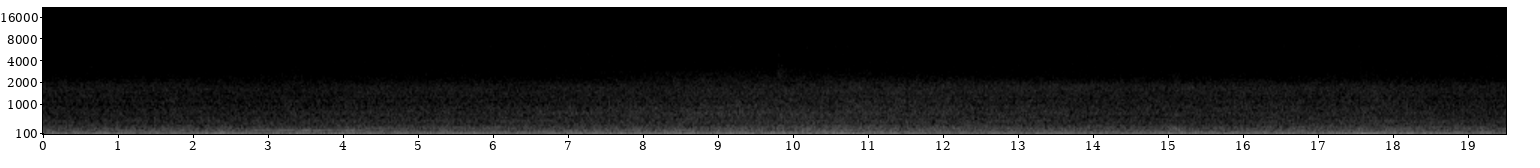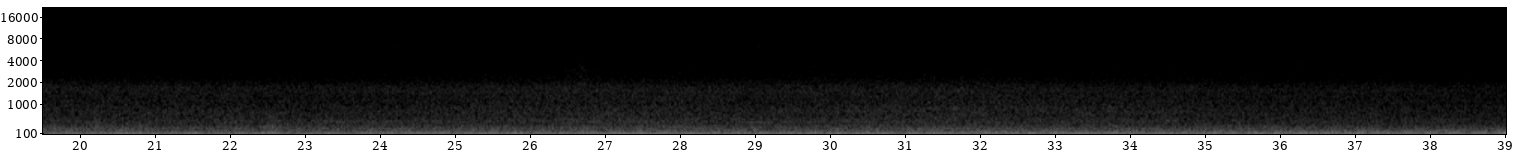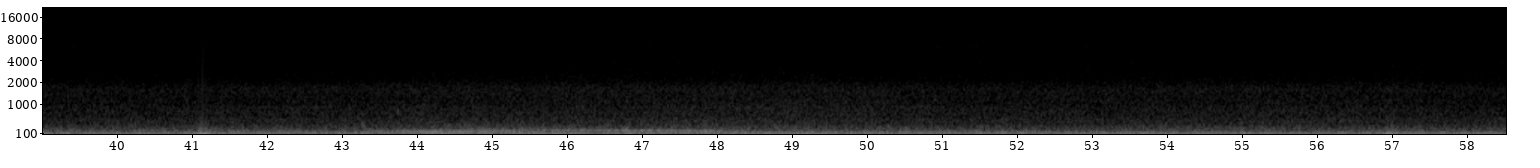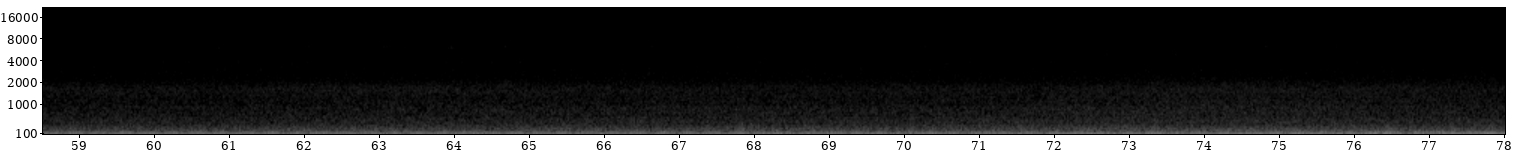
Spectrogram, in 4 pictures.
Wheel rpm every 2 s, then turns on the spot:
0, 0, 0, 0, 0, 0, 0, 0, 0, 0, 0, 0, 0, 0, 0, 0, 0, 0, 0, 0, 0, 0, 0, 0, 0, 0, 0, 0, 0, 0, 0, 0, 0, 0, 0, 0, 0, 0, 0.
none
